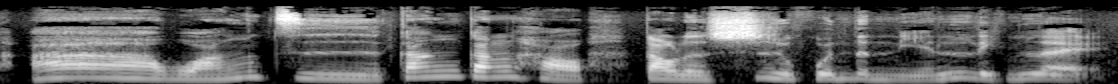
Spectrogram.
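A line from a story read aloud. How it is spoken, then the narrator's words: Happy king. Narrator (Chinese): 慢郎中国王很高兴的说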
